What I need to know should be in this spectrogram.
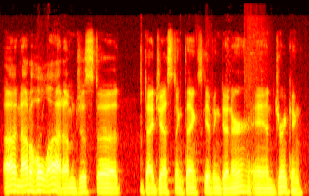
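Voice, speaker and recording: A man's voice: low-pitched, normal speed, darkish tone. A man calling in to a show and chatting casually. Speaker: caller. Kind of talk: casual chat. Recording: noisy voice-chat line with clicks.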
